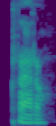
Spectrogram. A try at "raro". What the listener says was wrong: You put a lot of emphasis on the second R.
